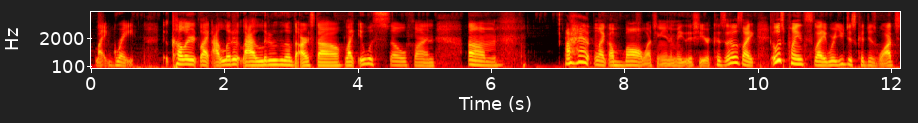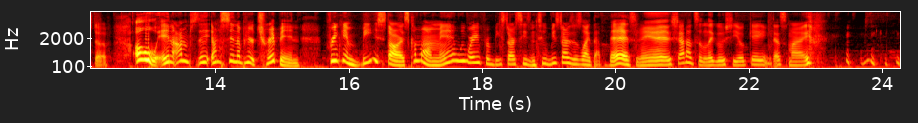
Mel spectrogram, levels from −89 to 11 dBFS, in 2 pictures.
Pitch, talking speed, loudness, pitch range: 185 Hz, 195 wpm, -20 LUFS, 155-235 Hz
